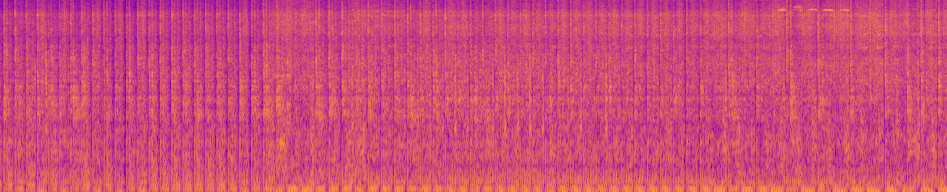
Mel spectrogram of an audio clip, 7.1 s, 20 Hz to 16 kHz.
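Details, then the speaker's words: Gasoline pony starting engine of a 1940s Caterpillar D8 dozer unmoved for decades, running on old gas already in its tank: fast, slightly ragged chattering beat under busy rattle, running on its own. "I can't believe it. It's running off of gasoline that was already in that pony tank."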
